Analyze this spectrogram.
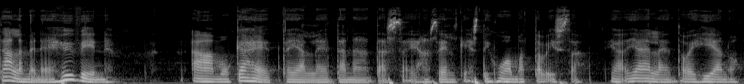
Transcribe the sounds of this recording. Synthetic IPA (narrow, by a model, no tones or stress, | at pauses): t̪æːlːæmenḛːhyʋin | ʔɑːmukæhet̪ːæjælːeːnt̪ænæːnt̪æ̰sːæ̰ḭhɑnselkeːst̪ihuomɑt̪ːɑʋḭsːɑjɑ̰jælːeːnt̪o̰ihiɛno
